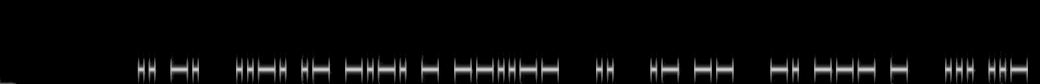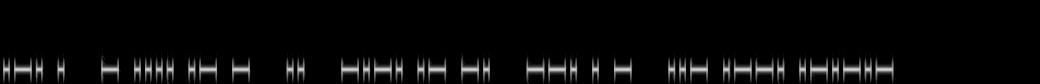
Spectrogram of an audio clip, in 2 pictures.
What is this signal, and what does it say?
Morse code, heard as a keyed tone, about 22 wpm, 700 Hz. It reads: IN FACT, I AM NOT SURE THAT I CAN GET UP.
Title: Sentences from Top 1000 Words - Review Part 3 - 22wpm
